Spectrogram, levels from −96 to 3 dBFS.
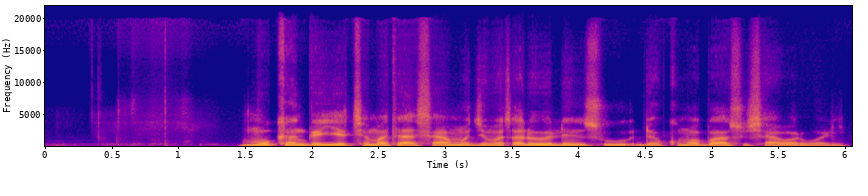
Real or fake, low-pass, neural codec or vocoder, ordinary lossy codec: fake; none; autoencoder, 48 kHz, 32 numbers a frame, DAC-VAE, trained on Japanese speech; none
